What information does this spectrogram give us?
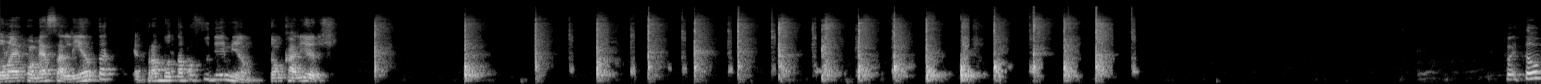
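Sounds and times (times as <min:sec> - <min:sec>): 
speech: 0:00.0 - 0:03.4, 0:15.1 - 0:15.4
one person's slow clap building up: 0:04.7 - 0:11.4.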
